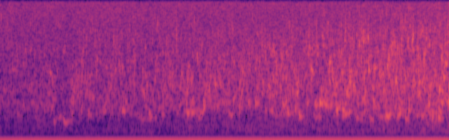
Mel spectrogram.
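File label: murmuring of water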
